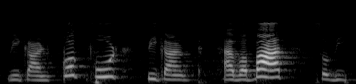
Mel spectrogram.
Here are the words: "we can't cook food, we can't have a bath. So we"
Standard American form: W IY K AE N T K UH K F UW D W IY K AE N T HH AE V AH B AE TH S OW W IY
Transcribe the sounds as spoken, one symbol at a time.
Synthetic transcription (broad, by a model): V IY K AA N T K UH K F UW D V IY K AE N T HH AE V AH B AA T S OW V IY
